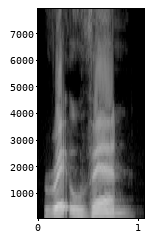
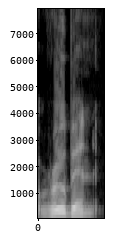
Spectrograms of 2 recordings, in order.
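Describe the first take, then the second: First: The middle consonant is a v sound. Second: The middle consonant is a b sound. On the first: "from a B to a V" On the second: "from a B to a V"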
